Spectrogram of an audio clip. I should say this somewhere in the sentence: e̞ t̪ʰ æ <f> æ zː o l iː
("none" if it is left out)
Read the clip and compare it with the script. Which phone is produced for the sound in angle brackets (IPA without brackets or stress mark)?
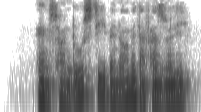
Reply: f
